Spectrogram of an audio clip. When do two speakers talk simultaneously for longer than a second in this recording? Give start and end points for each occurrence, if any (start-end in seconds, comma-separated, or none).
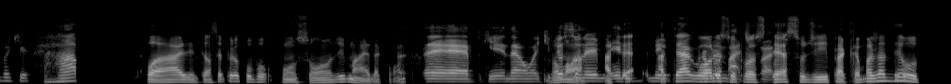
5.4-7.9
